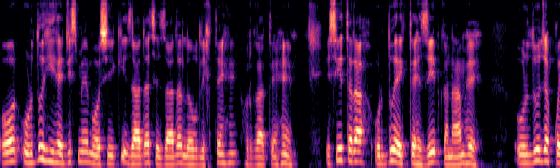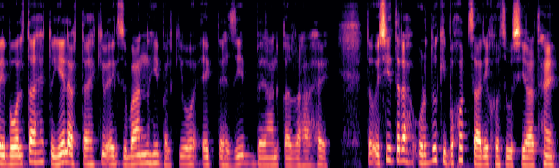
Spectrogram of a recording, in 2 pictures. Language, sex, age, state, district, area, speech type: Urdu, male, 18-30, Delhi, East Delhi, urban, spontaneous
